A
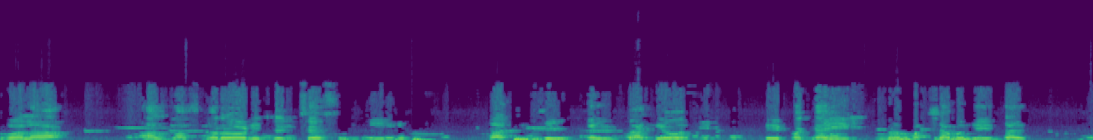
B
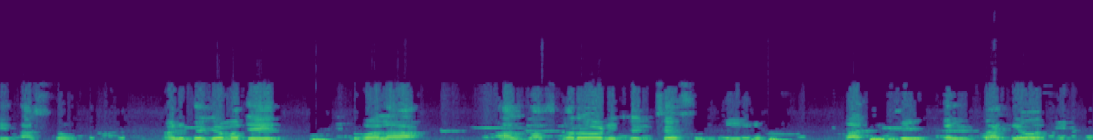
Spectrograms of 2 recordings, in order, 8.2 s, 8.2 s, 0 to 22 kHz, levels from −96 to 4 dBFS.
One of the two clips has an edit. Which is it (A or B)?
B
